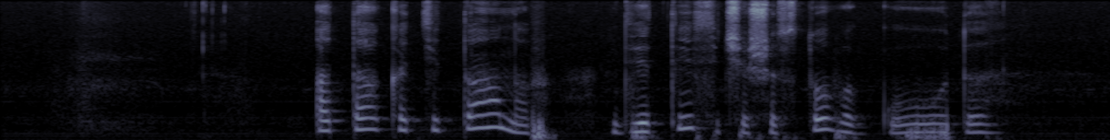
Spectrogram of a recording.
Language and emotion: Russian, sad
